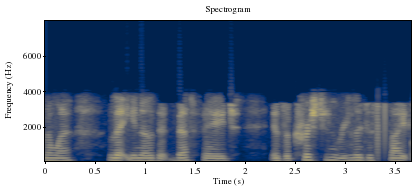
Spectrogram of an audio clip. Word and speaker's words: Bethphage: and it reads like this now when they drew near jerusalem and came to bethphage b-e-t-h-p-h-a-g-e pronounces bethphage some people say beth fiji and it means house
